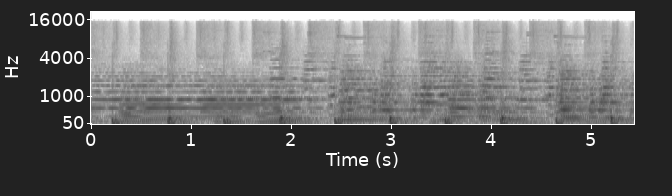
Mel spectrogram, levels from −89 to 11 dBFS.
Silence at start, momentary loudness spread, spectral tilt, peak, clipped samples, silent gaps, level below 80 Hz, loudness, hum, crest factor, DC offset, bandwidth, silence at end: 0 s; 3 LU; -5 dB/octave; -4 dBFS; under 0.1%; none; -34 dBFS; -22 LUFS; none; 18 dB; 0.2%; 15.5 kHz; 0 s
